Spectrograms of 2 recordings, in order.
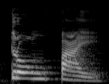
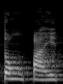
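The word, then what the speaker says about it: ตรงไป: 자 빤뜻이 가다 뚜롱바이 적을 때는 뚜롱이지만 이걸 빨리 발음하면 똥이 돼요. 똥바이 똥바이 뚜롱바이 뚜롱마이 얘기는 직진하고 직진해서 직진해서 가고 직진해서 오다라는 뜻이죠.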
